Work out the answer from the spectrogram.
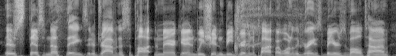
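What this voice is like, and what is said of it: Put-on Cajun accent. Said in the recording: “Sounds like a Cajun now... I get that Cajun accent”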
